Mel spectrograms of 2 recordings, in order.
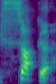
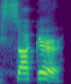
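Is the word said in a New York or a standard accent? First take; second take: New York; standard. First: The word is said in a New York accent. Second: The word is said in a standard accent. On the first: "you know you New York when you say sucker" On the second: "You don't say sucker"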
